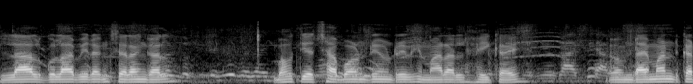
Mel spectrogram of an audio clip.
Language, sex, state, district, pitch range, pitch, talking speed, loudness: Maithili, male, Bihar, Begusarai, 115-130 Hz, 120 Hz, 130 wpm, -17 LUFS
